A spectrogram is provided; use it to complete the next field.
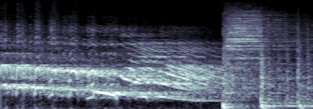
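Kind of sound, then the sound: animal, chicken clucking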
